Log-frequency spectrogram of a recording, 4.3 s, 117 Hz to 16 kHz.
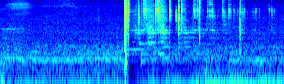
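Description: A single shot from a WE Hi-Capa 5.1 gas blowback airsoft pistol about two seconds in: one sharp crack as the slide cycles and the BB hits an aluminium soda can and holes it. A scatter of small clicks and rattles follows for a second or so, over a steady low hum.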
